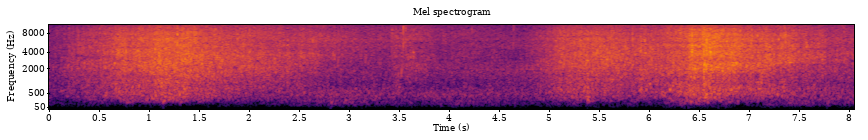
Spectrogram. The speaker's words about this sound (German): Lehnen Sie sich mal zurück, schließen Sie die Augen und hören Sie das Meeresrauschen.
